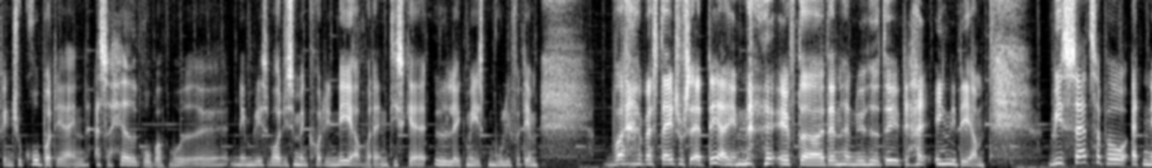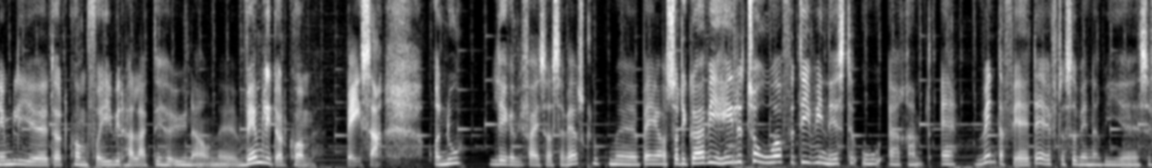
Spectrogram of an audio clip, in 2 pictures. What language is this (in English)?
Danish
